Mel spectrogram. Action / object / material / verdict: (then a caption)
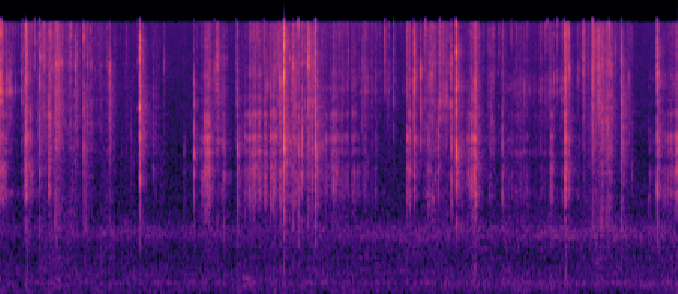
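scrape / bar of soap shaved with a knife blade / soap / none. A solid, dry white oval bar of soap held in the hand is shaved with a utility knife blade, curling off shavings. The scraping is heard as bright, dry crackling and crisp scratchy strokes with sharp clicks, all very short with no ring and almost nothing in the low end, at a quiet level.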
